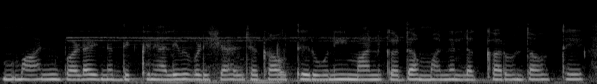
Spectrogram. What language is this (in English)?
Dogri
